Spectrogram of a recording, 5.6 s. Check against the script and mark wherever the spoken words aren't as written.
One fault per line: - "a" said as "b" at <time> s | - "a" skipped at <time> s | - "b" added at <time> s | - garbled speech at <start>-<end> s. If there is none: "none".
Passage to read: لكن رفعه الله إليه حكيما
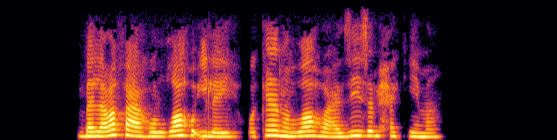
- "لكن" said as "بل" at 0.8 s
- "وكان الله عزيزا" added at 2.5 s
